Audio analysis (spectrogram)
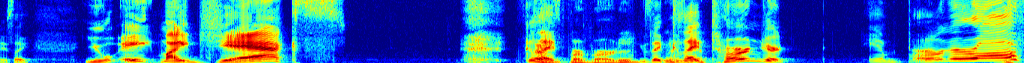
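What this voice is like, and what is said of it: Imitated thick Milwaukee accent. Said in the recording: “he's got this big, thick Milwaukee's accent ... is that what Milwaukee sounds like? ... I'm hearing Fargo in there a lot.”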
